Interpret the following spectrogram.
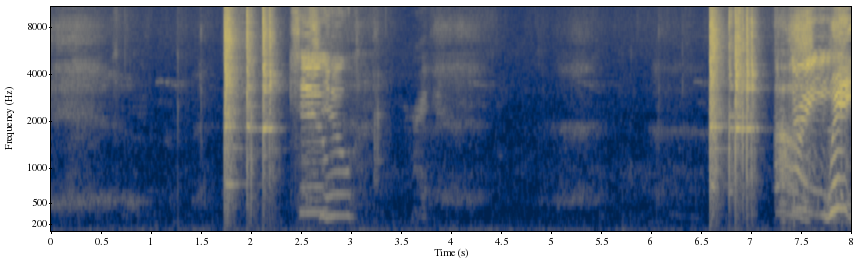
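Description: Metal aerosol spray can clattering onto concrete after being flipped: a short rattle of hits about two seconds in and another near the end, the can failing to land upright.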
